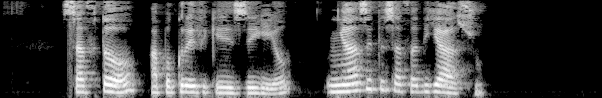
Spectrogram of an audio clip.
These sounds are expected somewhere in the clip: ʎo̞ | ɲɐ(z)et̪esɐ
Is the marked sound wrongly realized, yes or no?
no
